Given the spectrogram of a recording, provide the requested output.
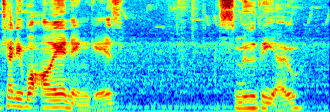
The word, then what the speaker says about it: smwddio: Smoothio, but it's spelt SMWDDIO because it's got a different Smoothio.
